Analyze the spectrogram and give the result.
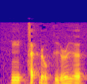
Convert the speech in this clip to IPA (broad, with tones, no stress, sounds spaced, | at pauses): ɲ ə˦˥ k̚ s a˦˥ t̚ ɹ o˨˩˨ k ɨ˨˩˨ ɹ ɨ˧ ə̯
